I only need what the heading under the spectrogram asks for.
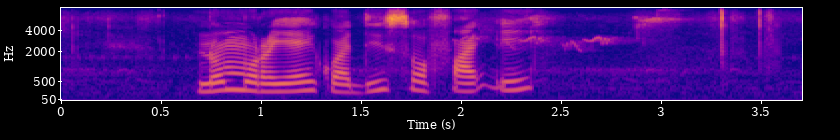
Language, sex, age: Tswana, female, 19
